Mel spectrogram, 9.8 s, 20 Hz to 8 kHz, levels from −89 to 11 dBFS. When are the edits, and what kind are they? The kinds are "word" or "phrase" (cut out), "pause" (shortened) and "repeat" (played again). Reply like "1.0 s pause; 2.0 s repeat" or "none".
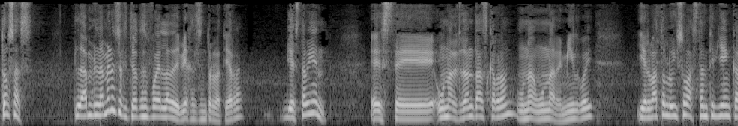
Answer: none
